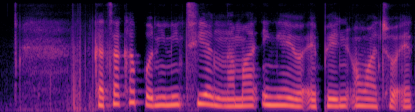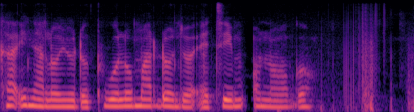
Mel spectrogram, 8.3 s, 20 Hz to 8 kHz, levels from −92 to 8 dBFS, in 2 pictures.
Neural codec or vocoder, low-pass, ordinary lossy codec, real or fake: autoencoder, 48 kHz, 128 numbers a frame, DAC-VAE, trained on Japanese speech; 7.2 kHz; none; fake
